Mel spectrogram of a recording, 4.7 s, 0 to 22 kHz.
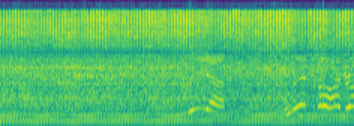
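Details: Mitsubishi 25–30 hp tractor swapped to a Harbor Freight 420cc single-cylinder engine, belt drive, first start: steady putter at idle, no missing or knocking, chirps in background; runs fine.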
